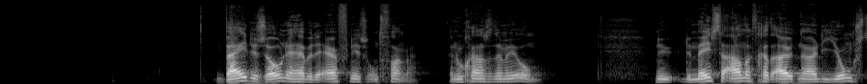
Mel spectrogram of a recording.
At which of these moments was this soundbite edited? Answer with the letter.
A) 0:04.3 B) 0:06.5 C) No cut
C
